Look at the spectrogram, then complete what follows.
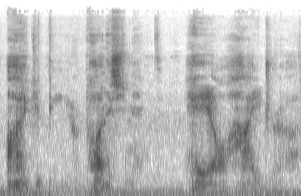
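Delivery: sober, serious, stern, no-nonsense delivery. Trying a character's line again, this time in a more serious tone. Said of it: "let's see if I can do this more of the serious tone".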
